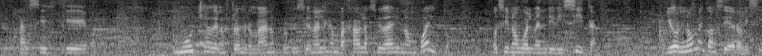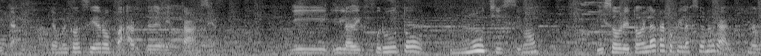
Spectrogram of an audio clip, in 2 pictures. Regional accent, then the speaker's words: General Lagos, Arica y Parinacota, Chile; first language Aymara; Soy una mujer aymara de la comuna General Lagos

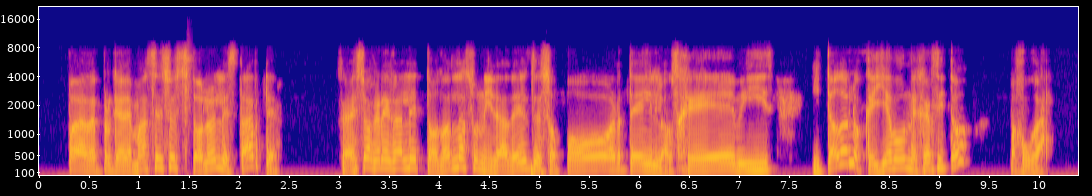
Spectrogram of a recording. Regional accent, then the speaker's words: Mexico; Como buenos mexicanos, vamos a estar mentando madres 2 semanas.

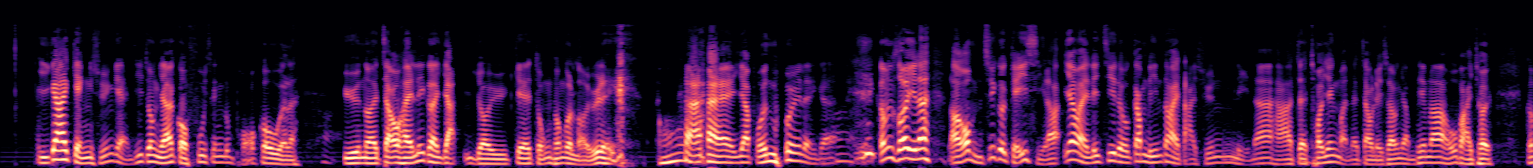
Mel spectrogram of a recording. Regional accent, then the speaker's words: China; 我哋中國人就好多嗰時因為賣豬仔啦

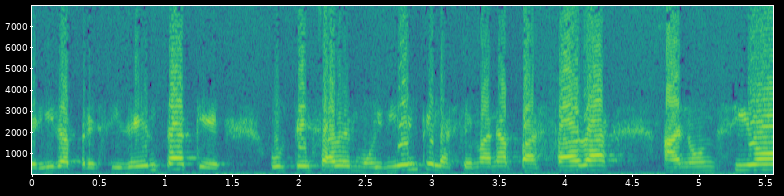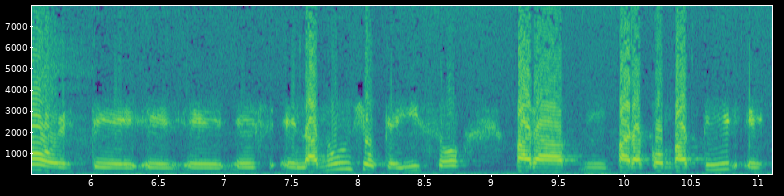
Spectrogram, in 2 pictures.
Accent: Argentina; como madre y como ciudadana argentina

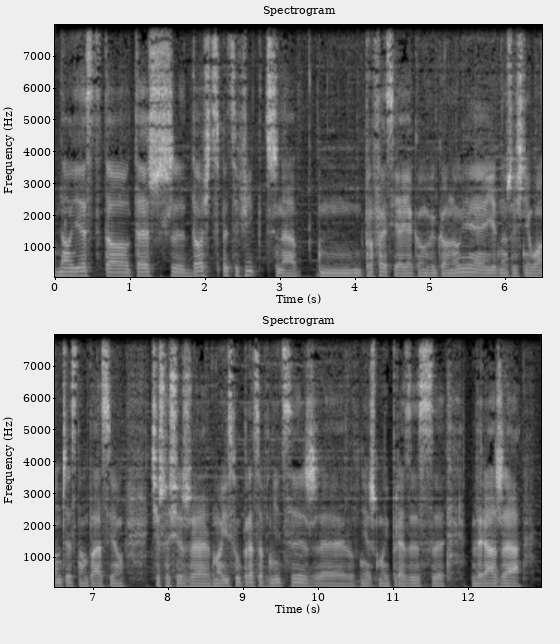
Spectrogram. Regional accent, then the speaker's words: Silesian Voivodeship, Poland; Ja jestem góralem, urodzonym pod Pilskiem.

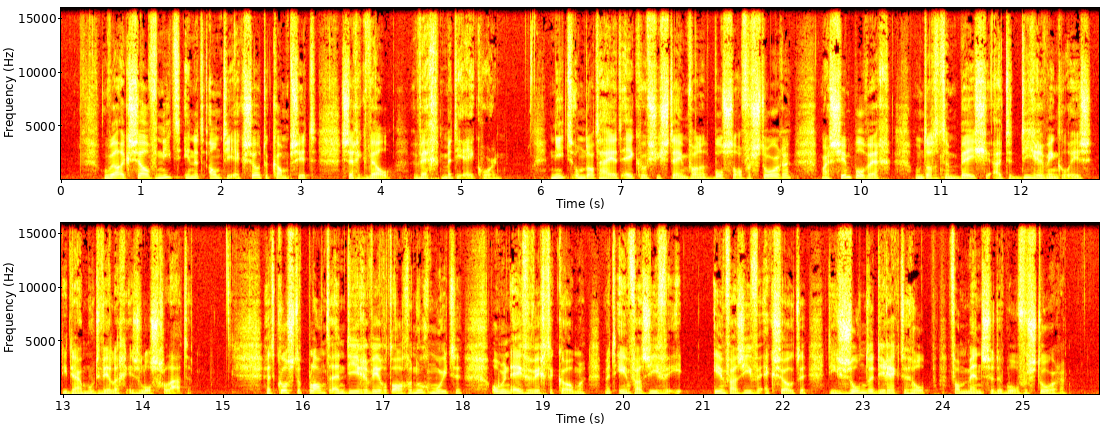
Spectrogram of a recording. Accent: Rotterdam, South Holland, Netherlands; Ik ben als Rotterdammer namelijk opgegroeid met en gevormd door het dierenleven van dat stadspark.

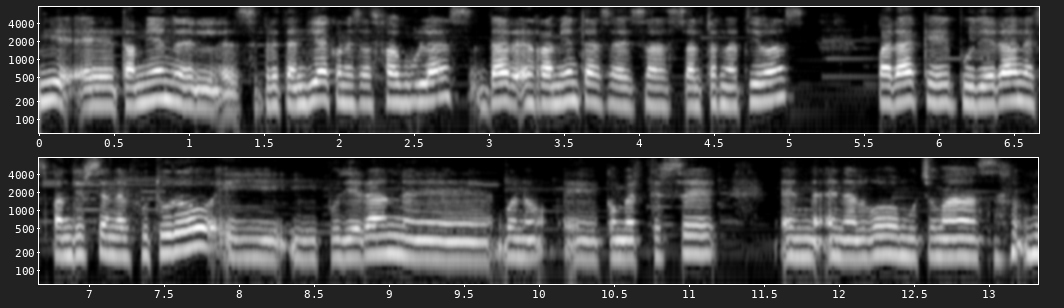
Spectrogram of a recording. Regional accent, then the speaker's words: Nouvelle-Aquitaine, France; Spanish is a second language; now in Bilbao, Spain; vivo en Bilbao, soy del País Vasco francés, de ahí mi acento

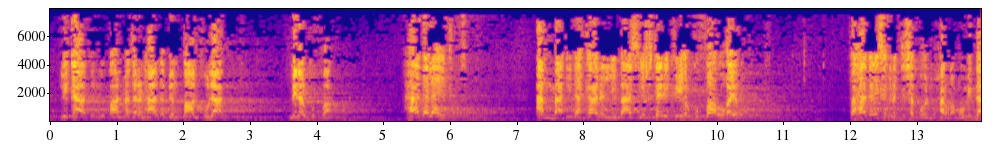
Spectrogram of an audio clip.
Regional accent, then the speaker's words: Saudi Arabia; يعني عندنا في السعودية العادة أن طلاب العلم لا يلبسون العقال

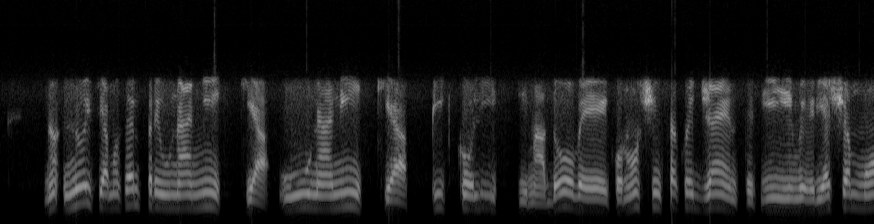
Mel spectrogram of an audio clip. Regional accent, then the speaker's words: Lazio, Italy; io sono dei Castelli Romani, ho iniziato da questa televisione piccolissima

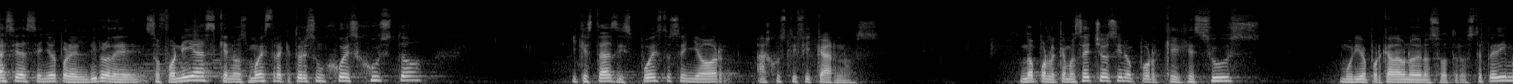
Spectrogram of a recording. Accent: Mexico; Como mexicanos tenemos también esto, ¿no?

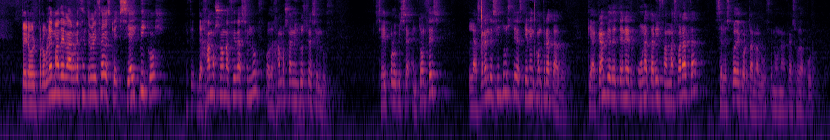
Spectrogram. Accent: Asturias, Spain; Hará unos 20 y pico años yo soy del Nalón, yo subía a Tarna

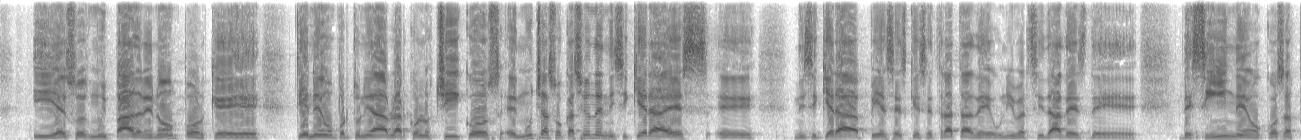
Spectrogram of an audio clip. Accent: Jujuy, Argentina; Esa es la Quebrada de Humahuaca, esa es mi tierra natal.

